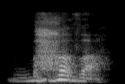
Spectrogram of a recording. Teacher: it's a Maha Prana, but also the Ghosha sound. Ghosha meaning voiced, as opposed to Aghosha.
